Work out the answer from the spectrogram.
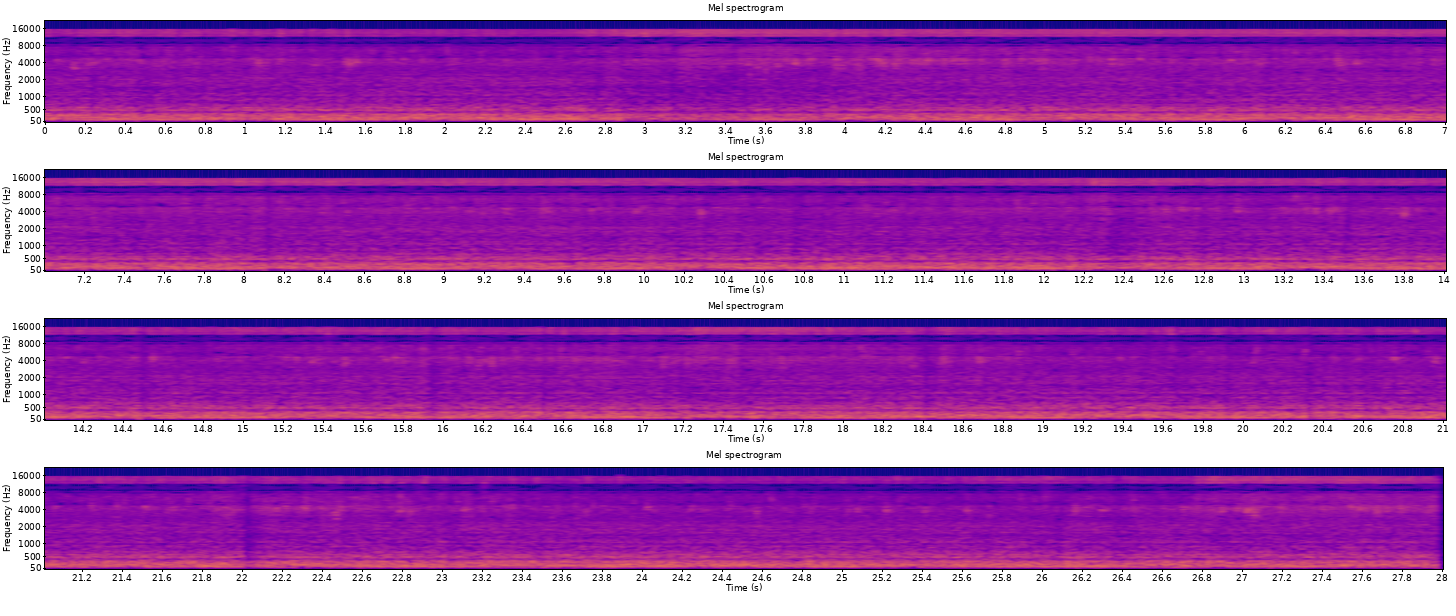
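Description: Tempeh slices deep-frying in hot oil in a wok, a steady sizzling over a constant low hum.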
